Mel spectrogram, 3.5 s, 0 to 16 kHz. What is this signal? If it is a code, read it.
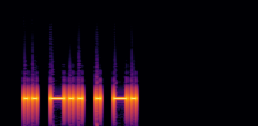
Morse code, heard as a keyed tone, about 20 wpm, 700 Hz. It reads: IDEN
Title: Build A Word - 4 Letters At A Time - 8-Letter Words - 20wpm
